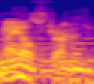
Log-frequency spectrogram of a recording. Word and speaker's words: maelstrom: what mortals say, so that if I ever pronounce a word wrong, it is your fault. Who said The word maelstrom? is It's maelstrom, you dipshit.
